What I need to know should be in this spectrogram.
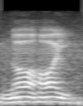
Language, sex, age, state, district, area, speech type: Assamese, male, 45-60, Assam, Nalbari, rural, read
